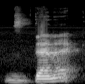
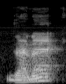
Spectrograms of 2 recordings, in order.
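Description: First: The name begins with a z sound. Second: The name begins with a d sound. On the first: "is it pronounced Zdenek" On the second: "or is it silent Z?"

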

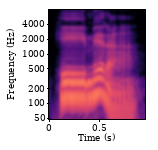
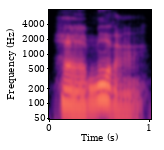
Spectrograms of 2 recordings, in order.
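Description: First: Only the first long e vowel is closed. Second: Neither e vowel is pronounced closed. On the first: This is the majority conservative subdialect's pronunciation. "They had a closed long vowel" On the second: This is the most conservative speakers' pronunciation. "In the conservative pronunciation of classical Attic"

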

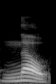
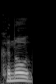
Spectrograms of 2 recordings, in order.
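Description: First: The word starts directly with the n sound. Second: A k sound is heard before the n. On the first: The speaker calls it right. "now diye okunur" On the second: The speaker calls it wrong. "knou değil de"

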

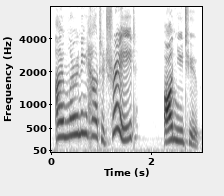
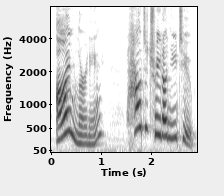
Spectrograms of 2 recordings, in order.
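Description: First: There is a pause right after "trade". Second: It flows on with no pause after "trade". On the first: YouTube is where the trading is being learned. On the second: The trading itself happens on YouTube.

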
